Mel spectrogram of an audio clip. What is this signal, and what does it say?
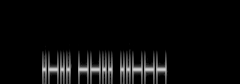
Morse code, heard as a keyed tone, about 37 wpm, 700 Hz. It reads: LZ2
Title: Callsign Prefixes for Top 25 DXCC - 40wpm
